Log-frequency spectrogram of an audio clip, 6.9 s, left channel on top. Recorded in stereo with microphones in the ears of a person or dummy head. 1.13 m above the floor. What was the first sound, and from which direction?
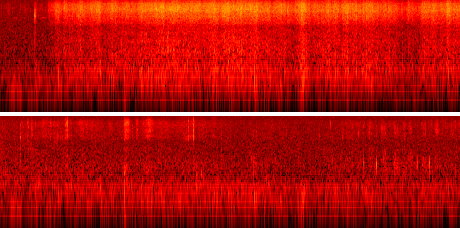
Only background noise.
